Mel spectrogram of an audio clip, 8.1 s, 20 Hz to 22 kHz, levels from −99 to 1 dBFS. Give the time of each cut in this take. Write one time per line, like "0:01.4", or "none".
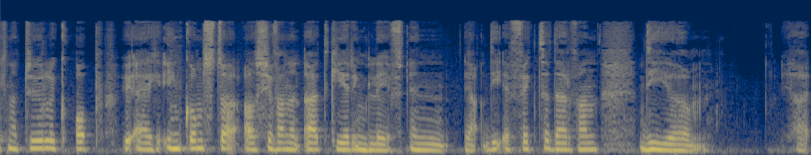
0:04.0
